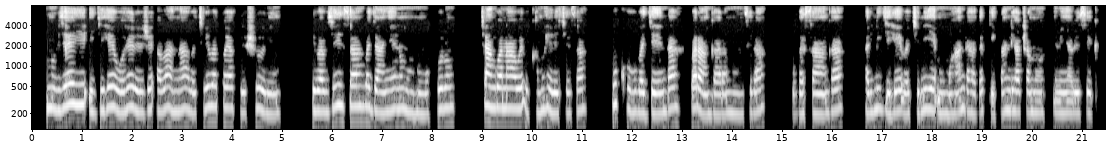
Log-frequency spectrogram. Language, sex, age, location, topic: Kinyarwanda, female, 18-24, Kigali, education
